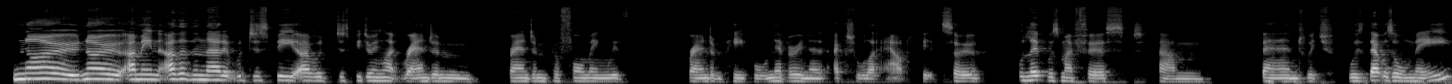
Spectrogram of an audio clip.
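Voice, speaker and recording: Talking at a fairly slow pace, a woman uses a very deep, low pitch and a dark, mellow tone, with very wide pitch swings. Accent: Australian. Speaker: singer-songwriter. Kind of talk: interview. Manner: hesitant, many fillers.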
